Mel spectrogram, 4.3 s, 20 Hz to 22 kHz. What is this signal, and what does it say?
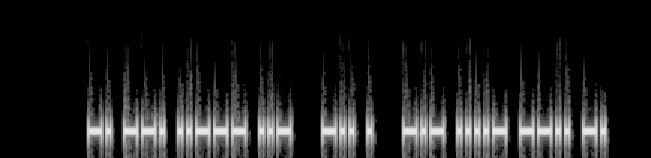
Morse code, heard as a keyed tone, about 37 wpm, 700 Hz. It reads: NG2U DE K4ZN
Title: USA Callsign DE Callsign - 4 Characters - 40wpm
